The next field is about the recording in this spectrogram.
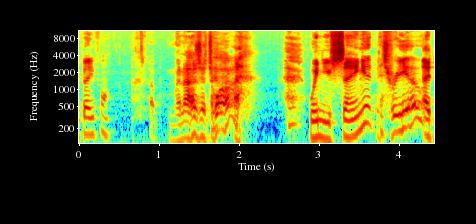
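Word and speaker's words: ménage à trois: believe it's pronounced menage a trois.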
